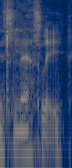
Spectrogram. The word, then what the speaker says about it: Llanelli: And like, I just remember Googling the town, and it's like, it's in Llanelli, which is, I only know how to pronounce it now because my wife is Welsh and double L makes that sound.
